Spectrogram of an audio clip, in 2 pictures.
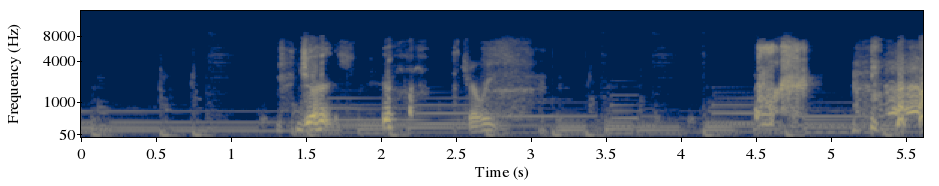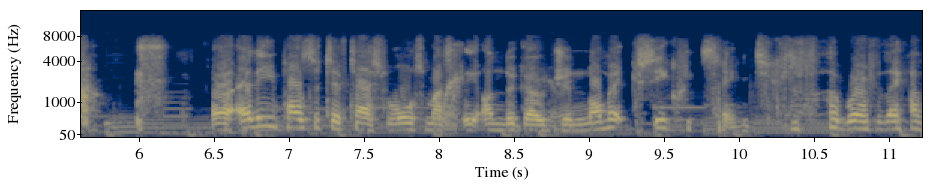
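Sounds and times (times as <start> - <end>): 
speech: 1.4 - 3.2, 5.2 - 11.2
person coughing: 2.0 - 3.0, 4.5 - 6.3.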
